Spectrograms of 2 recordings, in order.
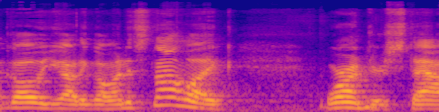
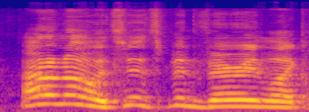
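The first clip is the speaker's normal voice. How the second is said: louder, higher burst of frustration; frustrated outburst; 5 semitones higher, 7 dB louder than usual. Real, not acted. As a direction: blurt it out, fed up.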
